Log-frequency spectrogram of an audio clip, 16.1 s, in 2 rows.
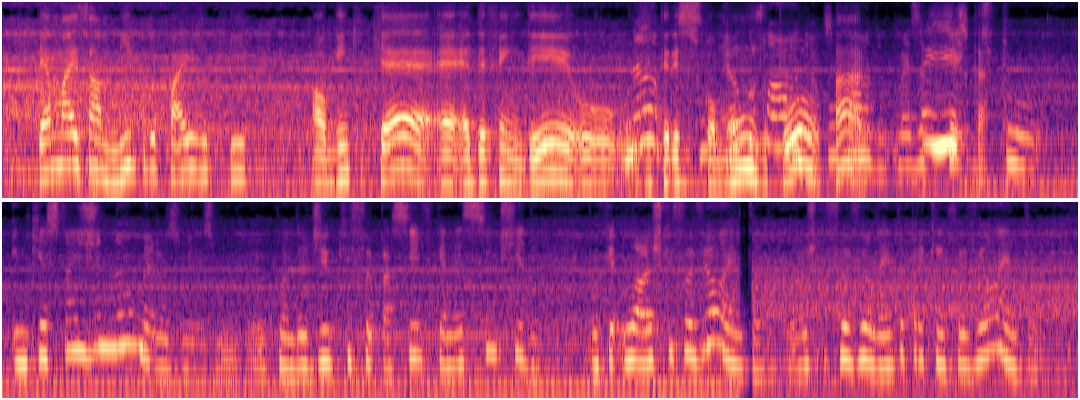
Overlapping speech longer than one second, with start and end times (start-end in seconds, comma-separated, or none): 4.6-6.5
